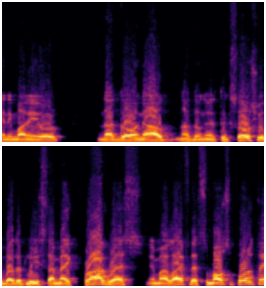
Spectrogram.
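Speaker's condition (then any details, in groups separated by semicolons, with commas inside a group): No condition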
